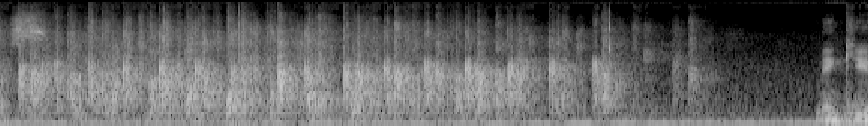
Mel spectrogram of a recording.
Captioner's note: applause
